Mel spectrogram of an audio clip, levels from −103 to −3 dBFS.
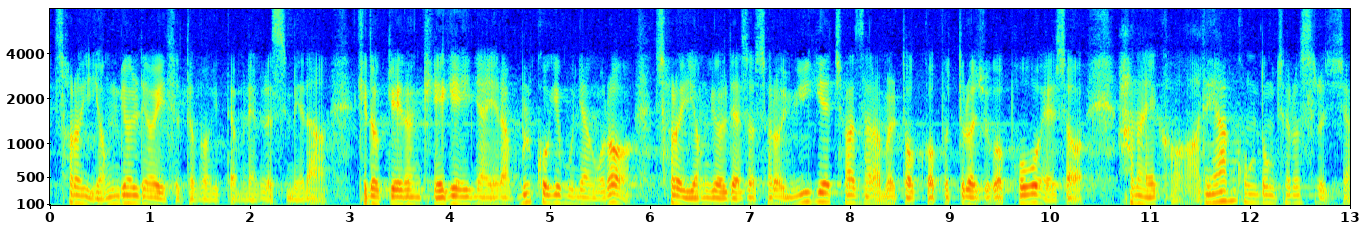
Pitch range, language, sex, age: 95-130 Hz, Korean, male, 50-69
